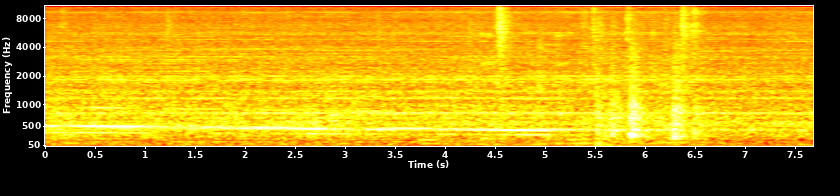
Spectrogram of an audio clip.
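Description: JR Shikoku 8000 series electric train heard from inside while running: steady running noise with a motor whine that slowly falls in pitch. Near the end come two sharp clacks about half a second apart.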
